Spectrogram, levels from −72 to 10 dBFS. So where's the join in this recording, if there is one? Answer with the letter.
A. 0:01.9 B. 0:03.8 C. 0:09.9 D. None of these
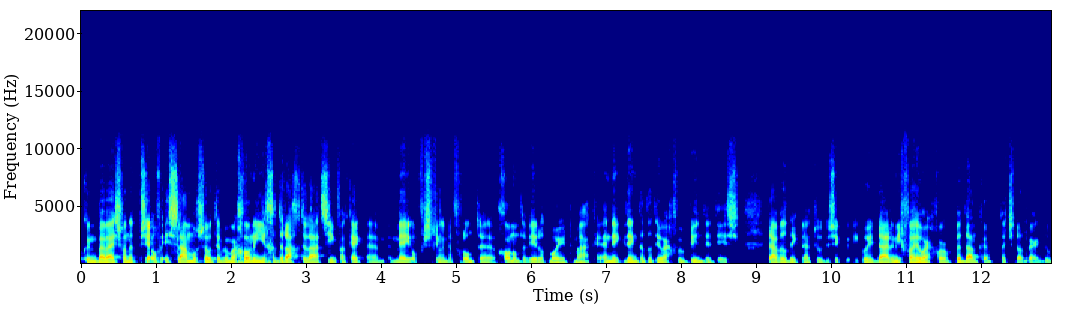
B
